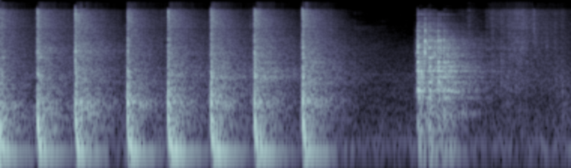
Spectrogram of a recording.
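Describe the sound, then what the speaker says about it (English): A hammer strikes the hard salt crust of a whole baked pompano in eight sharp, evenly spaced knocks, followed by a pause and then a louder cracking, crumbling break. "I bet none of y'all have ever taken a hammer to a cooked fish before"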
